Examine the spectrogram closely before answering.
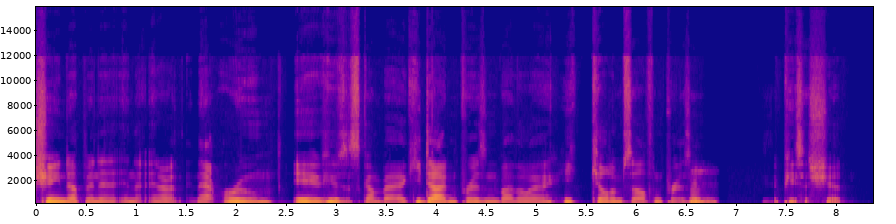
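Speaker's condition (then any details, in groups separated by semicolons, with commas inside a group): No condition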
